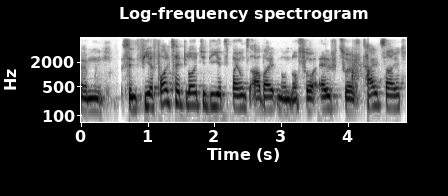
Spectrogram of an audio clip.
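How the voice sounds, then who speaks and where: With lively intonation and a fairly high pitch, a man speaks at a moderate pace in a plain, everyday voice. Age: 20s. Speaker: entrepreneur. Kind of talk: interview. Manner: casual.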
